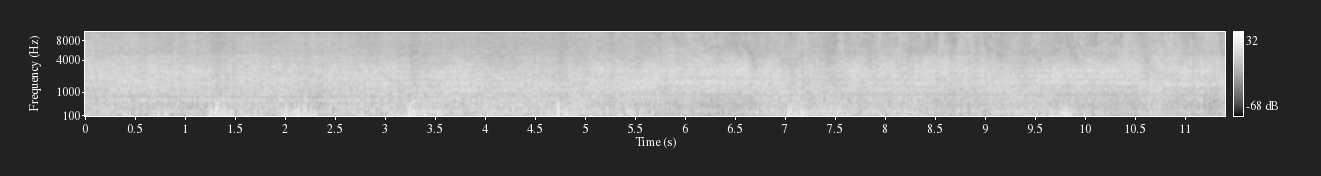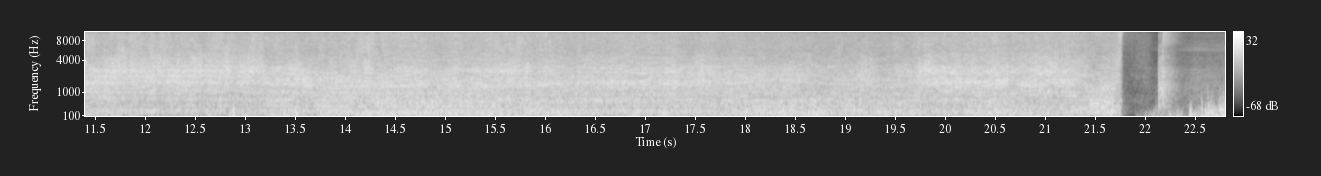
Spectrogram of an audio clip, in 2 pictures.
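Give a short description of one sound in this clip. A gas torch roars loudly and steadily.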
